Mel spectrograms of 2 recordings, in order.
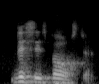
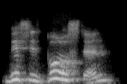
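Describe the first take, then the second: First: "this is Boston" said softer, falling away; falling echo. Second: First "This is Boston" lifted up on Boston; rising call. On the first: Runner rounding the Boston corner, quiet falling echo. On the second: Runner rounding the Boston corner, first call rising. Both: Retold or imitated. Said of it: "having that".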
